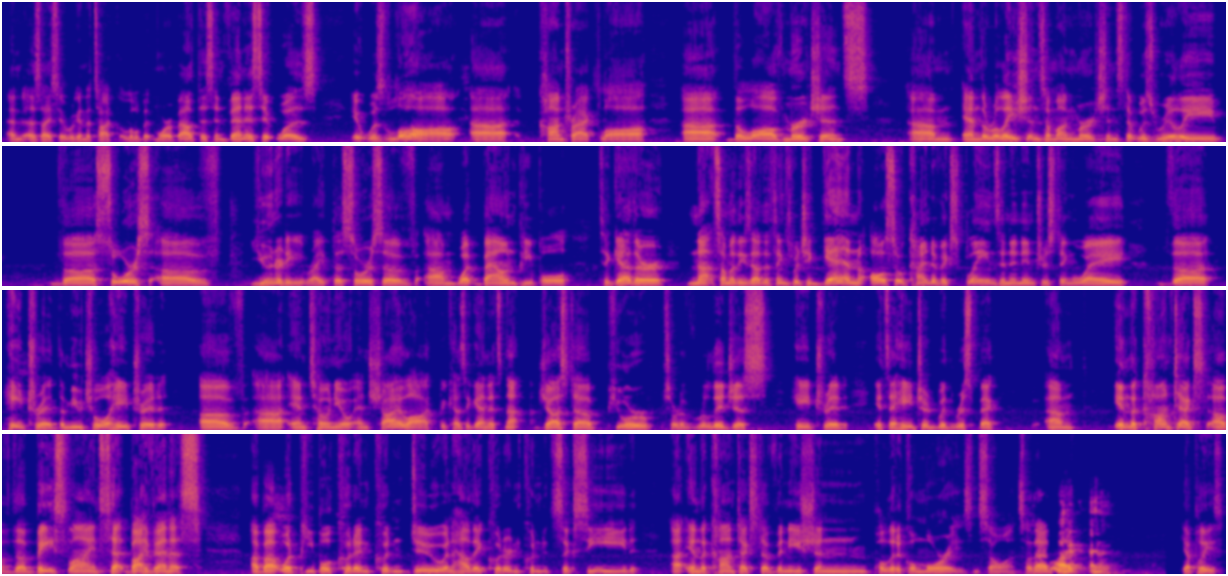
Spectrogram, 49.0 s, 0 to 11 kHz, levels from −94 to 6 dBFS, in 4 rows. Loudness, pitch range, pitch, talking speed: -26 LUFS, 95-130 Hz, 105 Hz, 160 wpm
